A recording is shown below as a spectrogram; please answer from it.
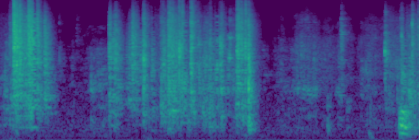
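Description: Handling noises as dishes and utensils are picked up and moved: a short scrape at the start, then a run of quick rustling and clattering strokes for about a second and a half.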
